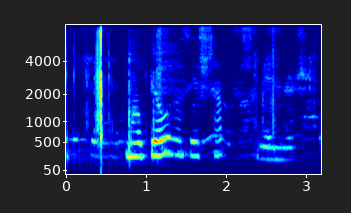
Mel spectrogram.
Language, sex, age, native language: Icelandic, female, 8, Icelandic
